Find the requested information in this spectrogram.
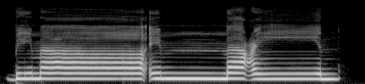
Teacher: کلمت بما میں مد واجب متصل ہے، لہذا ہم اپنی آواز 4 مد کے برابر لمبی کریں گے. آخری میں حمزہ کے نیچے تنوین زیر ہے، پھر حرف المیم ہے.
